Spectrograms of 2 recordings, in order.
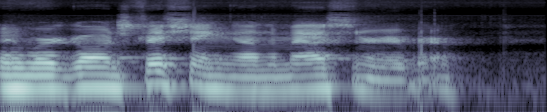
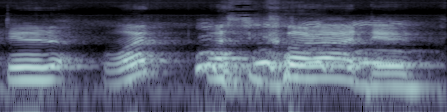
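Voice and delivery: bewildered; 8 semitones higher, 3 dB louder than usual. Retold or imitated. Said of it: "I was like".

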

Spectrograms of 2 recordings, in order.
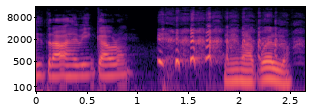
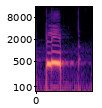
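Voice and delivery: high pop sound effect; 5 dB louder than usual. Retold or imitated.

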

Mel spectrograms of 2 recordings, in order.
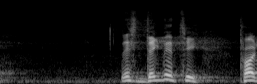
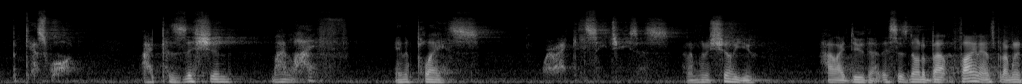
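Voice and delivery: hushed; 8 semitones lower, 10 dB quieter than usual. Real, not acted. Preacher hushing the congregation to draw them in, near whisper. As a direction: drop to a near whisper, intimate.

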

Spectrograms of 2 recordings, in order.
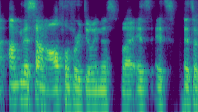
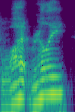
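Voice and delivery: mock surprise; 6 semitones higher, slower than usual. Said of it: "And he's like".

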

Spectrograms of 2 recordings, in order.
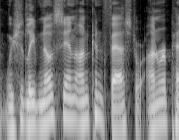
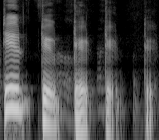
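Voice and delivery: muted exasperation; 5 dB quieter than usual. Acted. Inward reaction to the loud guy.

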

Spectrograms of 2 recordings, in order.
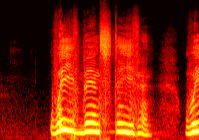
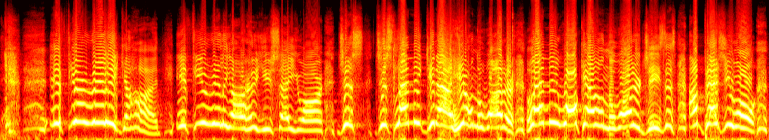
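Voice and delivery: defiant challenge; 5 semitones higher, 8 dB louder than usual. Retold or imitated.

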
